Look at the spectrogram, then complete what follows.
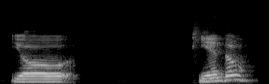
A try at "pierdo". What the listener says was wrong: You're changing the R to an N for some reason. Pierdo. Pierdo.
